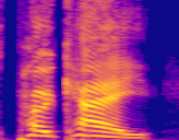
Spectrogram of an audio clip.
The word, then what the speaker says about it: poke: 3 years ago for the Tom Khe Shabbos poke. P-O-K-E, but it's pronounced poke.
